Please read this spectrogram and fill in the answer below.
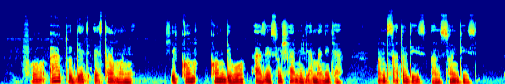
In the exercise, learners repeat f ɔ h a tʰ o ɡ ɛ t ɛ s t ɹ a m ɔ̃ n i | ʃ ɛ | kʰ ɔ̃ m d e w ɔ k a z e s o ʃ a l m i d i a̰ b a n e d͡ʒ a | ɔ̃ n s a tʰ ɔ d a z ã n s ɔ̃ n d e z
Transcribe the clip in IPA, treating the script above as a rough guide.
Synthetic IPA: f ɔ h a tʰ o ɡ ɛ t ɛ s t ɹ a m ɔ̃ n i | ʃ i | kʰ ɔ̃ m d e w ɔ k a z e s o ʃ a l m i d i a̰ m a n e d͡ʒ a | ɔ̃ n s a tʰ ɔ d e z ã n s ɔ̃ n d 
